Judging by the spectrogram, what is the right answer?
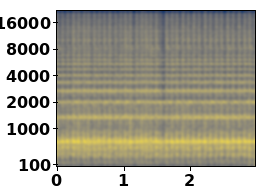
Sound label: CUMBUS TR, Cumbus Tremolo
